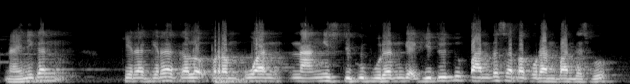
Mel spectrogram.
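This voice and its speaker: Man, sermon, higher voice, dull lo-fi sound. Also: moderate pace. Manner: lively, questions the congregation. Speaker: preacher. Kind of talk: sermon storytelling. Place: mosque.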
